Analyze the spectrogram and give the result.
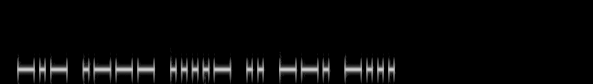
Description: Morse code, heard as a keyed tone, about 22 wpm, 700 Hz. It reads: KJ4IGB
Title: USA Call Signs - 6 Characters - Repeated 3x - 22wpm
